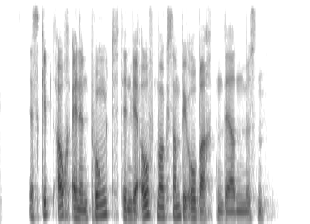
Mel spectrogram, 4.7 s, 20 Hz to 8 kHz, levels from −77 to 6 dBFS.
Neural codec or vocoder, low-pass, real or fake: none; 7.2 kHz; real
